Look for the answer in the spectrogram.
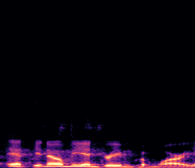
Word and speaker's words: antinomian dream grimoire: the book is described as an antinomian dream grimoire. Am I saying that correctly? Yeah. – Yeah, antinomian dream grimoire, yeah.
